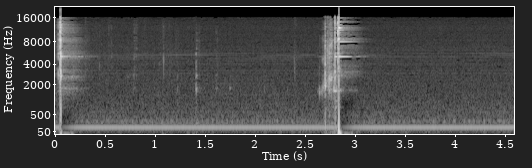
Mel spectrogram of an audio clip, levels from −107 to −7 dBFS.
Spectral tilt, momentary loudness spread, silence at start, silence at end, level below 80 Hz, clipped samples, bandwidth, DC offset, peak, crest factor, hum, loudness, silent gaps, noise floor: -0.5 dB/octave; 29 LU; 0.05 s; 1.6 s; -50 dBFS; under 0.1%; 16.5 kHz; under 0.1%; 0 dBFS; 30 dB; none; -20 LUFS; none; -47 dBFS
